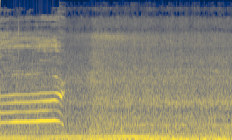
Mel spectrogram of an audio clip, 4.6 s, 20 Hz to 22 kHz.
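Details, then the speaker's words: 2017 Chevy Malibu turbo, 167,000 miles, full-throttle road test checking turbo, smooth pull and shifts: strong climbing note drops cleanly at the upshift then a steady deep pull; runs very well, normal acceleration. "this car runs very good so I'm very surprised for what I paid for this it it runs very very well"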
